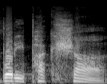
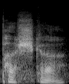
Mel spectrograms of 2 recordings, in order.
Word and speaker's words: Bodhipaksa: it it's just a it's pronounced body pack sha not pashka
